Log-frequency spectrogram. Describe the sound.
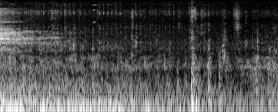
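A car drives along a road, its engine giving a steady low rumble with a faint hiss of road noise that holds at an even level throughout.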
